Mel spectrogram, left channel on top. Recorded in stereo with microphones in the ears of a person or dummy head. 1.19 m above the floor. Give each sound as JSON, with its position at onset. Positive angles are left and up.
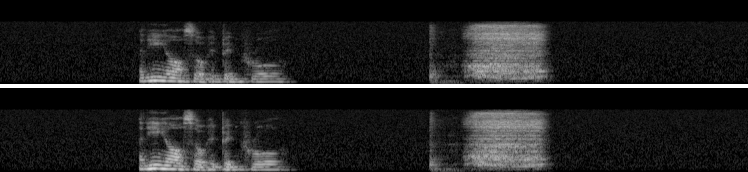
{"t": 1.4, "sound": "a woman speaking", "side_deg": -50, "distance_m": 1.1}
{"t": 4.3, "sound": "a hiss", "side_deg": 5, "distance_m": 0.9}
